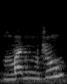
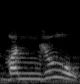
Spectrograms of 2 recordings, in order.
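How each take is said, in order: First: The final u vowel is short. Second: The final u vowel is long. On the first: The speaker calls it right. "शब्द मंजू है" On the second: The speaker calls it wrong. "मंजू का मंजू ना करें"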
